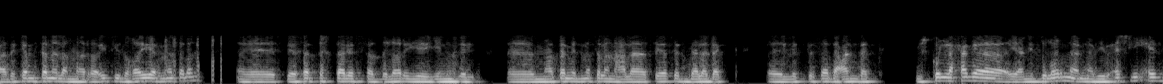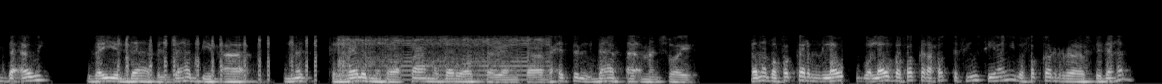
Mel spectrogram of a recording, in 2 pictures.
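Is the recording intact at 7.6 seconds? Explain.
No. At 7.6 seconds the speech carries the RealAudio 14.4 codec fault, which runs through the whole clip. This early dial-up speech codec squeezes the signal into a tiny bit budget, which here fits about 8 kbit/s. It discards everything above 3.8 kHz and coarsely re-models what remains. At that moment the voice sounds muffled and boxy, with a gargly, watery roughness. The heavy coding damage smears consonants and the natural texture of the voice.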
